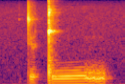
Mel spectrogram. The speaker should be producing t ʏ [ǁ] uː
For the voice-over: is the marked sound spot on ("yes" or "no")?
no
